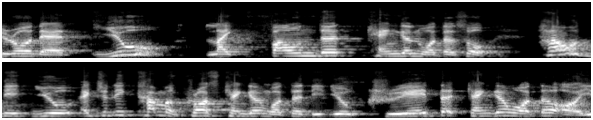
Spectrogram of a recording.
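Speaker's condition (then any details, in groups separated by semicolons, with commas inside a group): No condition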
